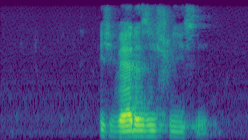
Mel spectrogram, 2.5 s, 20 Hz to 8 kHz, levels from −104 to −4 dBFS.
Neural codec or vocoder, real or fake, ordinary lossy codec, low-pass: codec, 16 kHz, 8 kbps, FunCodec, trained on Chinese and English, 25 frames a second; fake; none; 7.2 kHz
